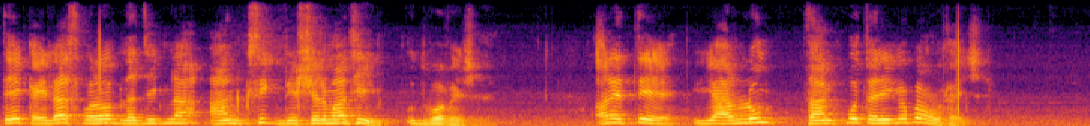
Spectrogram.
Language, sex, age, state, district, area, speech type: Gujarati, male, 60+, Gujarat, Surat, urban, read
